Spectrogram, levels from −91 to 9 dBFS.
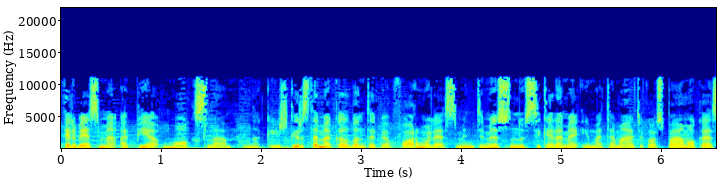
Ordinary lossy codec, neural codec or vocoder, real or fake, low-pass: MP3, 48 kbps; none; real; 19.8 kHz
